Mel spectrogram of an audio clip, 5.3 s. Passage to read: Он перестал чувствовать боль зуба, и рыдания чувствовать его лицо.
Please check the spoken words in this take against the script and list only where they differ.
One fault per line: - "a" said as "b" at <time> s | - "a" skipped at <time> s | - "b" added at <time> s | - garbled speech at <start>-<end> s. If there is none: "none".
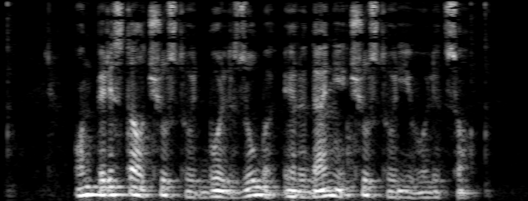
none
